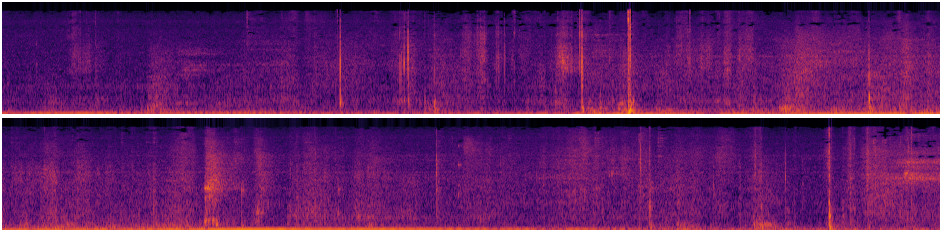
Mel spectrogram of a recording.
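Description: Handling noise of a seat cover and foam being worked by hand as a wire tie is threaded through the seat back: soft rustling with scattered light clicks, the sharpest about halfway through, over a low steady hum.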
